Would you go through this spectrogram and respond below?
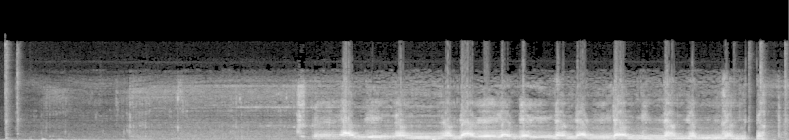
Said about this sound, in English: So that's what he was talking about, though, that low, growly sound that cats sometimes make.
